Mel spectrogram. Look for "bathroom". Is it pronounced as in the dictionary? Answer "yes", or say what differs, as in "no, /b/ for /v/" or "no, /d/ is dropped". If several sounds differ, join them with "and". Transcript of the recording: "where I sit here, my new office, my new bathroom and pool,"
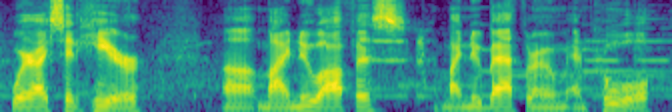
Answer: yes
